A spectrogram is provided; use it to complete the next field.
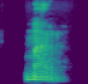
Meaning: sea
- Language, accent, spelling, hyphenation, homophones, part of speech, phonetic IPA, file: Catalan, Valencia, mar, mar, ma / mà, noun, [ˈmar], LL-Q7026 (cat)-mar.wav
